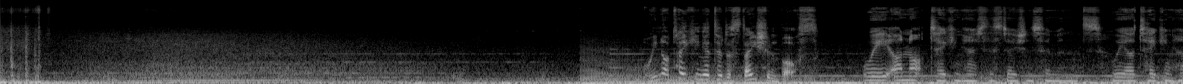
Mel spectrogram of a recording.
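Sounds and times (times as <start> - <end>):
police car engine rumbling as the car pulls away: 0.0 - 11.8
road noise: 0.0 - 11.8
speech: 6.6 - 11.8.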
